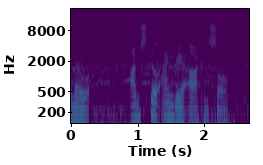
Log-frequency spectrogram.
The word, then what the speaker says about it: Arkansas: There's, like we were mentioning this yesterday, and you know, I'm still angry at Arkansas. It's written Arkansas. In no one's right mind should someone pronounce that Arkansas.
